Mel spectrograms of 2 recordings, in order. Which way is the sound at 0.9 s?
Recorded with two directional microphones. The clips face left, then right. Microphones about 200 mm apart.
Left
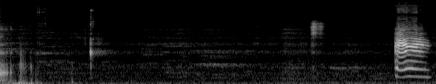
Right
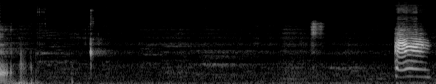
45° left (ahead or behind).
